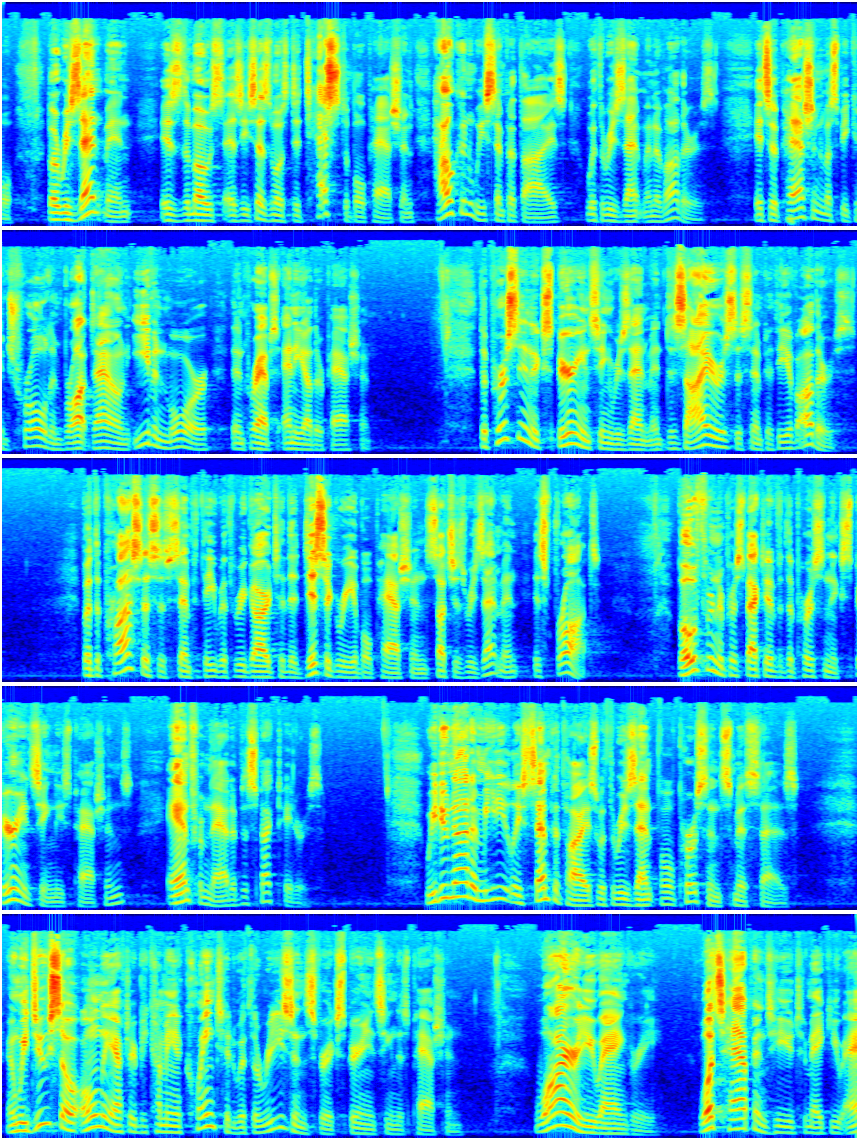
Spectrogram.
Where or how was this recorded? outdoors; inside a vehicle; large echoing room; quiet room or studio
large echoing room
